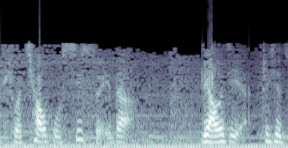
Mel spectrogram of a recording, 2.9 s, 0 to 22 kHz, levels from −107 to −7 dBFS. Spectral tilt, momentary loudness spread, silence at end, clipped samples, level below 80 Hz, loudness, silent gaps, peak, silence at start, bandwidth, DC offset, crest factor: -6 dB/octave; 16 LU; 0 s; under 0.1%; -24 dBFS; -16 LUFS; none; 0 dBFS; 0 s; 6.8 kHz; under 0.1%; 16 dB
